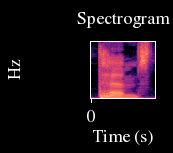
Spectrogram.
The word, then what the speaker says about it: Thames: Note, th is usually pronounced th or d, but sometimes t. Thailand, Thames, Thomas.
